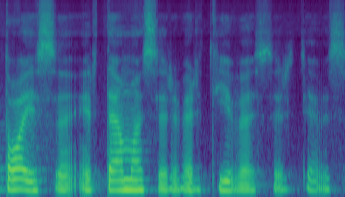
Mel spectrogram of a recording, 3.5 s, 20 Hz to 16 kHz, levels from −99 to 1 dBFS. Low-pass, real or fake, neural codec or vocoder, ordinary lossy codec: 14.4 kHz; real; none; Opus, 24 kbps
